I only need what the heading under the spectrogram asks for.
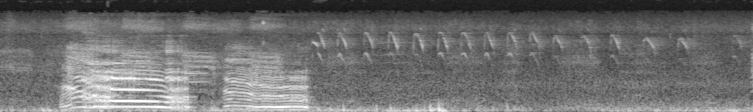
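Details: Two back-to-back roars from a red deer stag in Bushy Park, rut season, a rival-deterring display: both coarse and droning, the first longer, followed by a quick series of high repeated chirps.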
